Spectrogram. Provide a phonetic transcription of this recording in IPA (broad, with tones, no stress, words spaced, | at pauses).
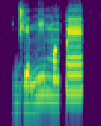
d͡ʒe˨ mi˧ mɔ̃˧k͡pɛ̃˦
